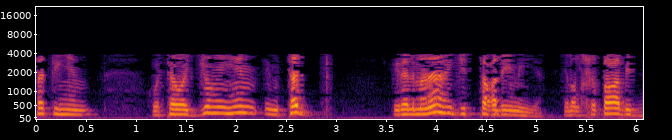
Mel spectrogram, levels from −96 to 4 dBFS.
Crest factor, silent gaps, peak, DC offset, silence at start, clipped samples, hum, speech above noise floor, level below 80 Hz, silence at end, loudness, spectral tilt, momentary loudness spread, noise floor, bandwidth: 20 dB; none; -4 dBFS; under 0.1%; 0 s; under 0.1%; none; 38 dB; -60 dBFS; 0 s; -24 LUFS; -11 dB/octave; 14 LU; -61 dBFS; 4.1 kHz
